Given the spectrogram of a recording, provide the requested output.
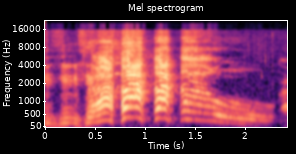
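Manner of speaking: high, loud burst of laughter; big laugh. Real, not acted. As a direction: laugh out loud at your own joke. Laughing at own joke.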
